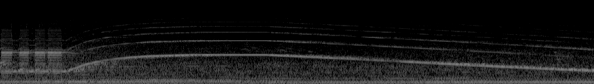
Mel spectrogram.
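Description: A GTA V sheriff cruiser's police siren from a downloaded siren pack: a loud, close wail sweeps upward, then slowly falls over a steady low engine drone, with no speech.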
